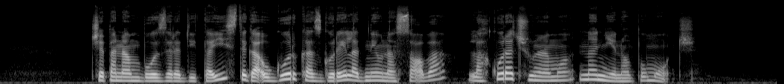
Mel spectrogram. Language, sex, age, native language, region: Slovenian, female, 30-49, Slovenian, Central Slovenia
